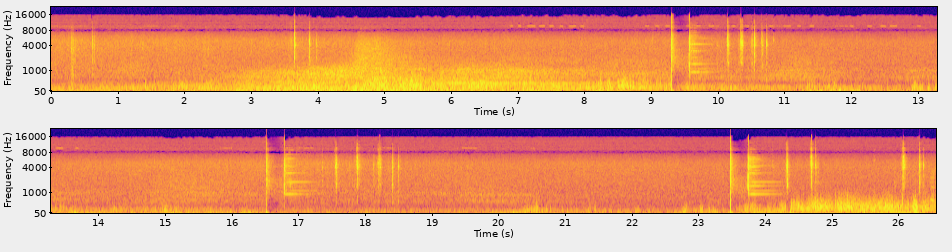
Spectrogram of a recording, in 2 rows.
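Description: Three shots from a scoped .22 rimfire rifle, about seven seconds apart, each followed within half a second by a short metallic ringing clang, the sign of the bullet striking a steel target.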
